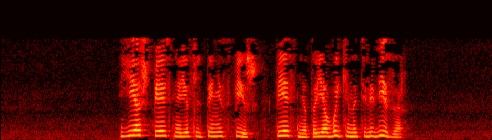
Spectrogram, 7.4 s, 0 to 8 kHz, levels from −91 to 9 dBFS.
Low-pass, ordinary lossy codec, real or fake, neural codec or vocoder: 7.2 kHz; MP3, 24 kbps; real; none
